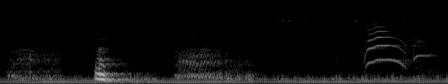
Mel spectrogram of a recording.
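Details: Mother cat with her kittens: low steady purring runs underneath, a sharp loud burst near one second and human speech, then a single high arched meow near the end.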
